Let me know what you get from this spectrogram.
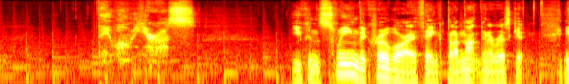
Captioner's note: whispers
